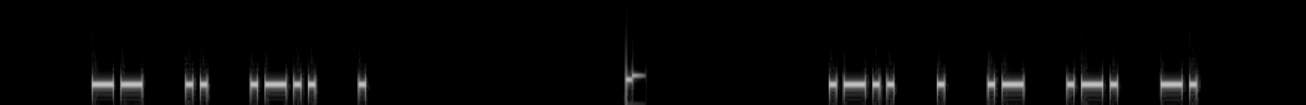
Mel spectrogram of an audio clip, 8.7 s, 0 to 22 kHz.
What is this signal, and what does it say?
Morse code, heard as a keyed tone, about 25 wpm, spaced as for 18 wpm, 700 Hz. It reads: MILE LEARN
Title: 2x Character Spacing - Top 300 Words - 25wpm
